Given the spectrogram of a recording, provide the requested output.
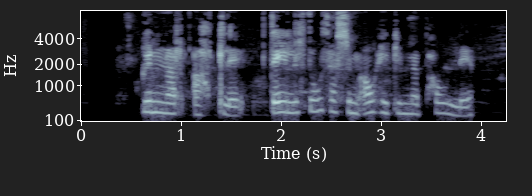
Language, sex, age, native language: Icelandic, female, 14, Icelandic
